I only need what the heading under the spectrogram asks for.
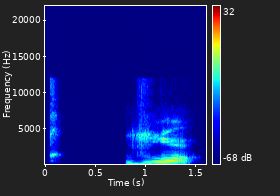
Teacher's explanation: the pronunciation of za, it has both istila and ittibaq.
